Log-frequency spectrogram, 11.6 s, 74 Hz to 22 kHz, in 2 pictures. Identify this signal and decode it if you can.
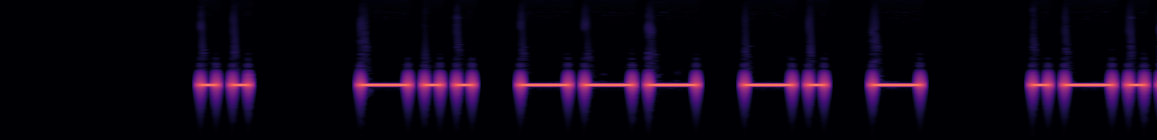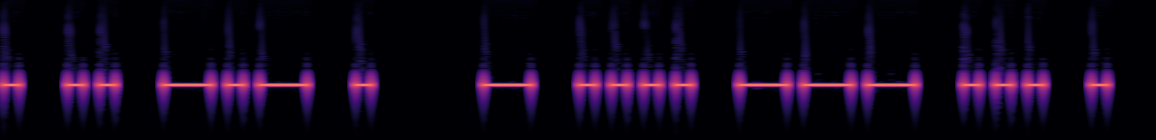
Morse code, heard as a keyed tone, about 16 wpm, 700 Hz. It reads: I DONT LIKE THOSE
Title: Sentences from Top 1000 Words - Review Part 1 - 15wpm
